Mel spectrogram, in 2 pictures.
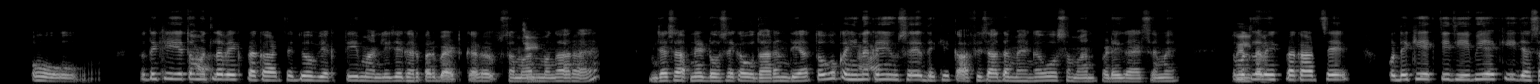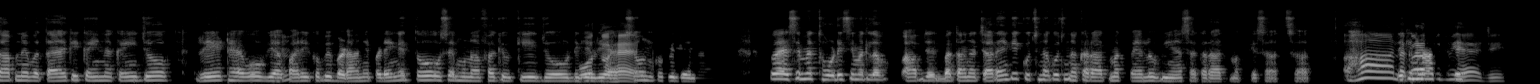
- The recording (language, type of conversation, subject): Hindi, podcast, डिलीवरी ऐप्स ने स्थानीय दुकानों पर क्या असर डाला है?
- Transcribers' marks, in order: in English: "रेट"; in English: "डिलिवरी ऐप्स"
